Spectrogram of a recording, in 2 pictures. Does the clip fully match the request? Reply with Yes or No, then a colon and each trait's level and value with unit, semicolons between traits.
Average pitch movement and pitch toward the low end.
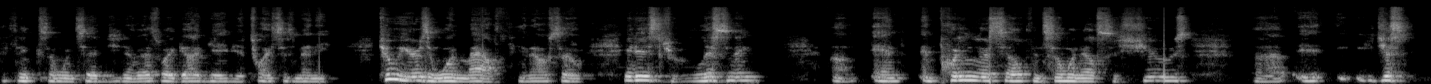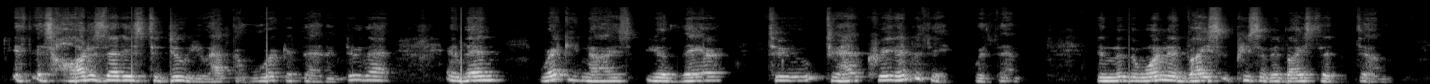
No: average, 3.9 semitones; medium, 160 Hz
